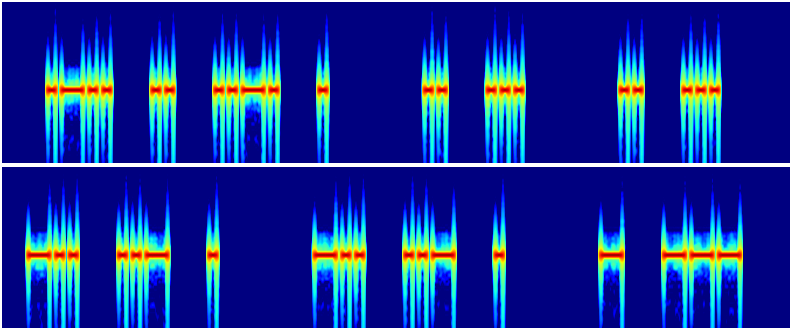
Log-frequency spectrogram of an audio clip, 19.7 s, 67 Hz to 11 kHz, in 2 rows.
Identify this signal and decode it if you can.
Morse code, heard as a keyed tone, about 14 wpm, spaced as for 10 wpm, 680 Hz. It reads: LIFE IS IS DUE DUE TO
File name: Morsekurs / Witze / Witz 14. Dezember 2021, 50 F70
